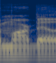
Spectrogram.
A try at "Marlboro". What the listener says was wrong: No, there's no bell. Are you saying marble like the marble?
